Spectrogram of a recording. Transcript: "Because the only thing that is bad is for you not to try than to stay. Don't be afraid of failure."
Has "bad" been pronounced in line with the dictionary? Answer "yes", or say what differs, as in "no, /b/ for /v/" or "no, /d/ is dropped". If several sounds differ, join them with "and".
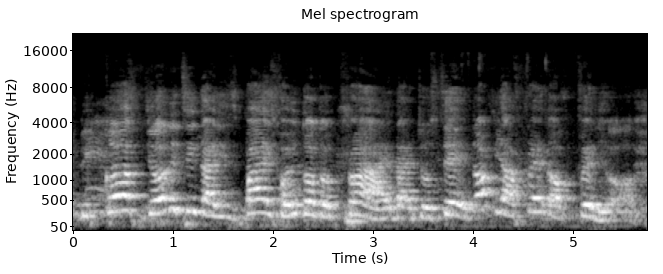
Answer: no, /d/ is dropped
